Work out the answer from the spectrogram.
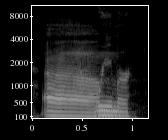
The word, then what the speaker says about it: Remer: Remer, yes.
